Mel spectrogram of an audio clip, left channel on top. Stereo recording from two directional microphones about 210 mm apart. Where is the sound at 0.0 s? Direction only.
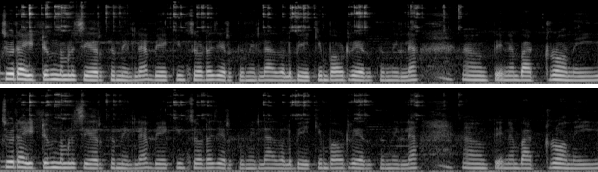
15° left (ahead or behind).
